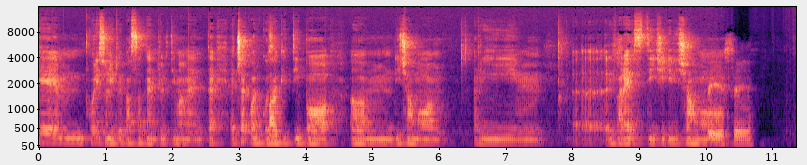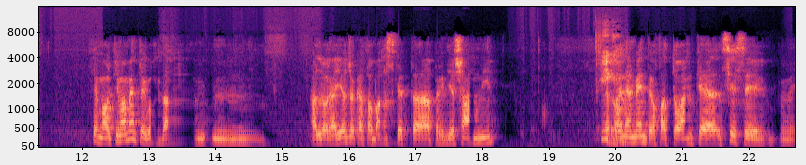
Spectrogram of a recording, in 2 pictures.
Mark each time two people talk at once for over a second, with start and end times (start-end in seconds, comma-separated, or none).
none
